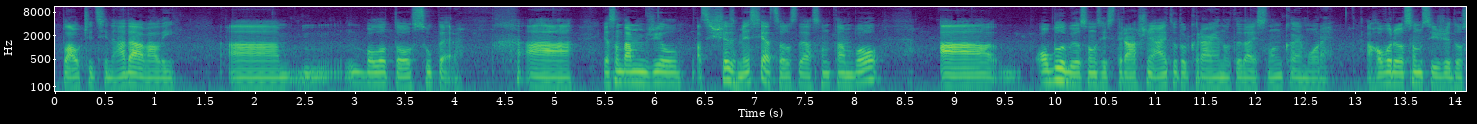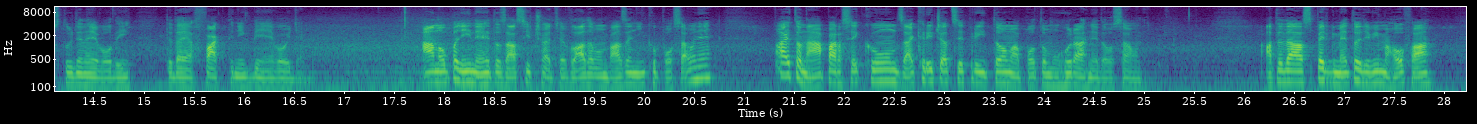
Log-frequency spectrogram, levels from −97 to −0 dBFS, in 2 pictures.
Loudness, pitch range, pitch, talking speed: -24 LUFS, 90-115 Hz, 100 Hz, 160 wpm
